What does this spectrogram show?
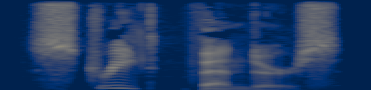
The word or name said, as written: street vendors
